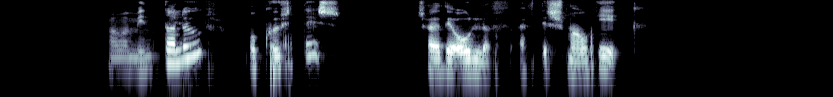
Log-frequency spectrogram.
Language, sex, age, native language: Icelandic, female, 30-39, Icelandic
